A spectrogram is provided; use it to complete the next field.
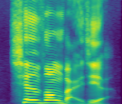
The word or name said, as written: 千方百计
